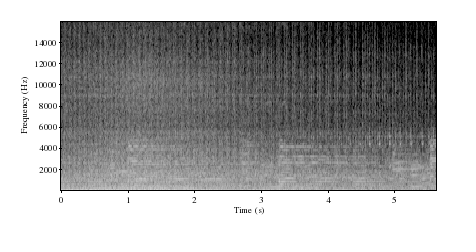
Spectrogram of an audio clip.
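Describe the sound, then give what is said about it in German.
A tractor engine runs steadily and loudly while pumping air, a dense low rumble with a rapid rhythmic knocking throughout, no voices over it. “Ein Traktor, der Luft pumpt, habe ich so auch noch nicht gesehen.”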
